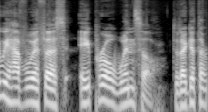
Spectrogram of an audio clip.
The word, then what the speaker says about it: Wensel: have with us April WIIL did I get that right yes it rhymes with pencil awesome and uh I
